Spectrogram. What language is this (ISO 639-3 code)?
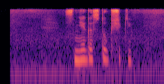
rus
